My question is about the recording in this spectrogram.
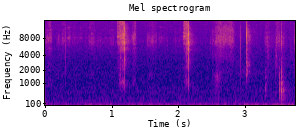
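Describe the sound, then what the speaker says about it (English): Scissors trim the edge pieces off fabric strips for a Halloween slow-stitching panel. A few sharp, separate snips cut through at uneven intervals over a soft, steady background hum, close and clear with no talking. "just trim the edge pieces just so that it's a little neater to work with"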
